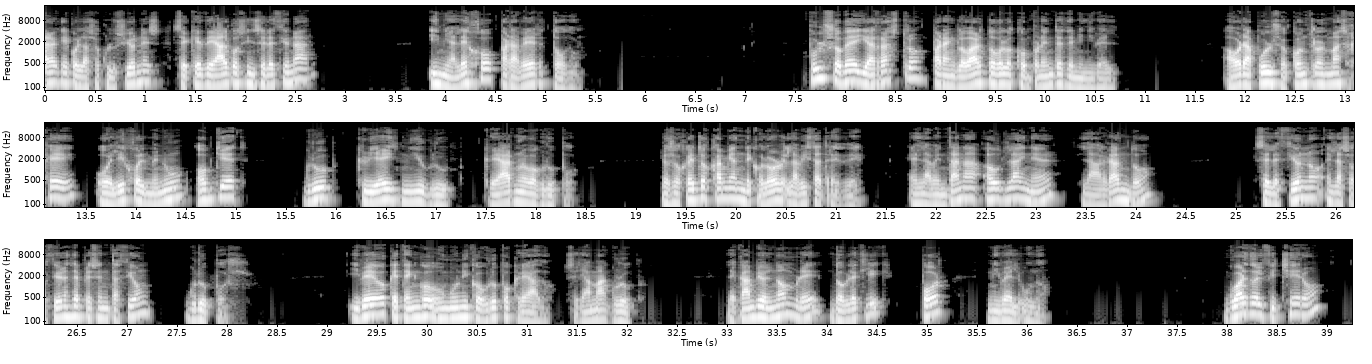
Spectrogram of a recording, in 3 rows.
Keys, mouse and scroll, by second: 0.2-3.3 drag, 3.7-7.0 middle drag, 7.4 b, 7.7 b, 14.2 ctrl+g, 16.4-18.2 drag, 20.0-22.0 middle drag, 25.2 ctrl+click, 25.7 click, 26.4 click, 32.5-34.7 drag.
